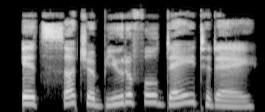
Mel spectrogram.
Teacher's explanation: Stress beautiful to express the feeling.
